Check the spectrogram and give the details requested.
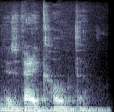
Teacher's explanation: We can see that is just missing, wasn't it? And the was, all we hear is the z at the end. And the th sound is also missing.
